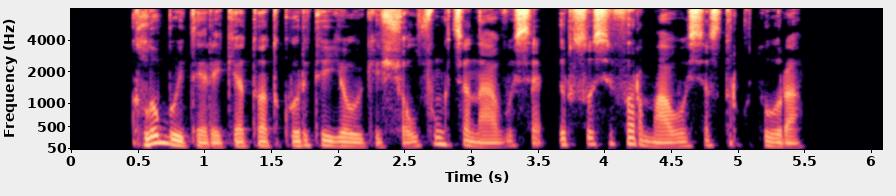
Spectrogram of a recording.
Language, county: Lithuanian, Vilnius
